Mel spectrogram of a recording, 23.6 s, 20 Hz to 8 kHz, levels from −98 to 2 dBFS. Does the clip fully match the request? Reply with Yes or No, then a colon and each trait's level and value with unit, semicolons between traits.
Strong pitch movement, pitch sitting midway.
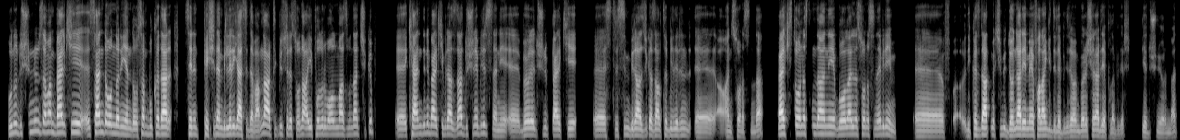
No: average, 3.8 semitones; medium, 150 Hz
